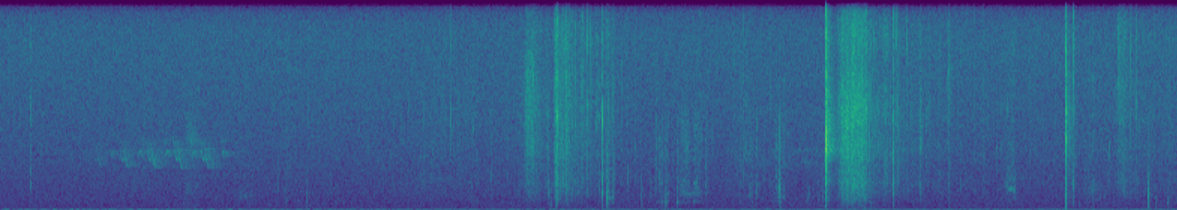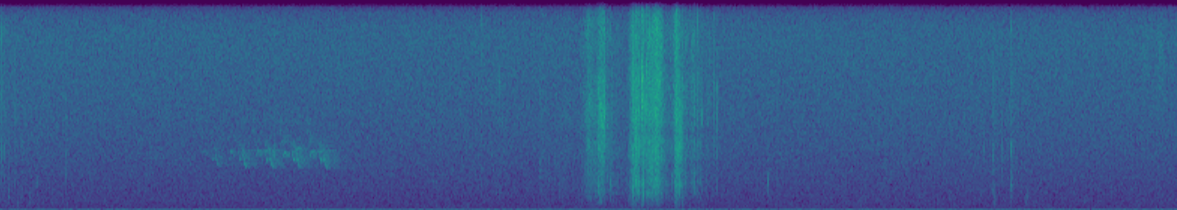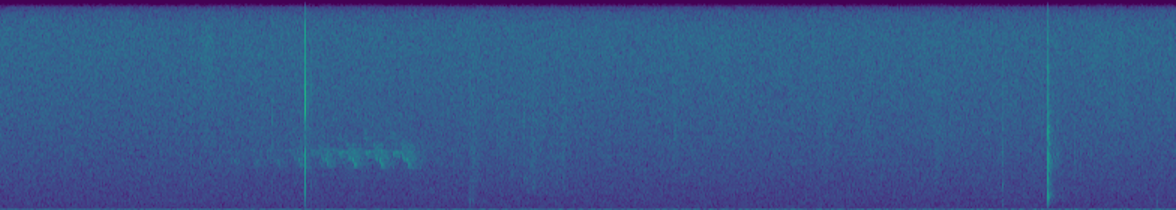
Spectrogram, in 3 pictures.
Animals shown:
Ovenbird (Seiurus aurocapilla)

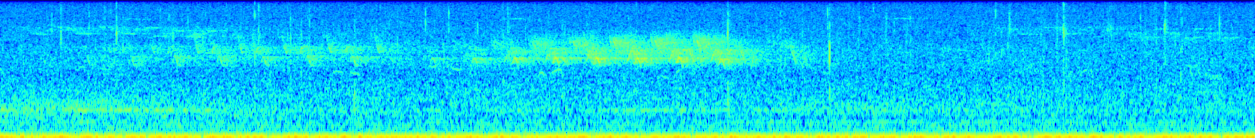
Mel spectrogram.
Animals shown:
Ovenbird (Seiurus aurocapilla), Black-and-white Warbler (Mniotilta varia)

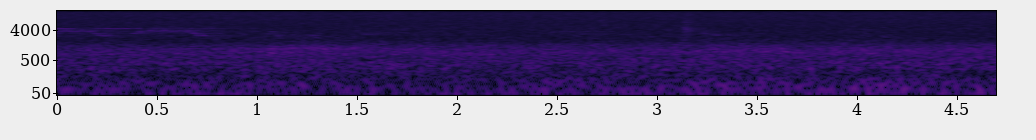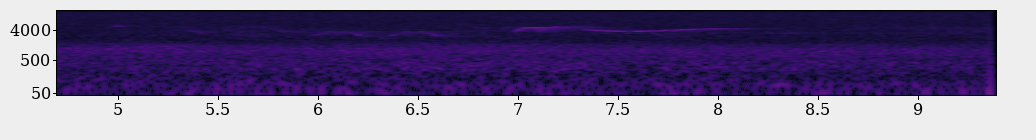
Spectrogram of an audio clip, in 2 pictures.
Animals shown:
Veery (Catharus fuscescens), Eastern Wood-Pewee (Contopus virens), White-throated Sparrow (Zonotrichia albicollis)

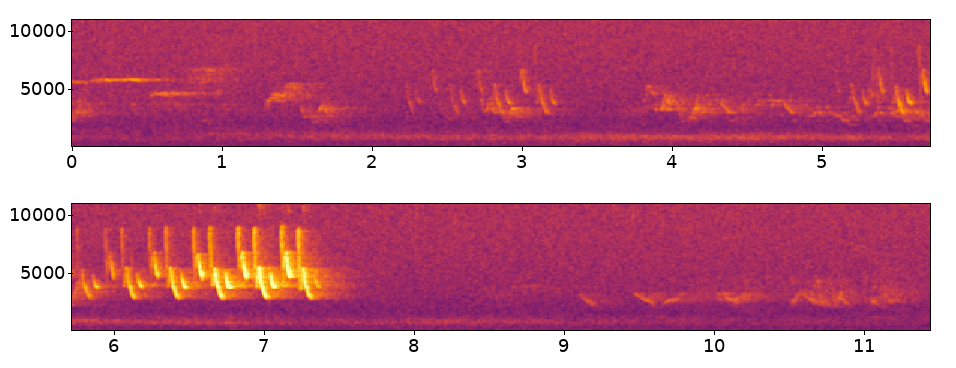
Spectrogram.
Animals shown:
Scarlet Tanager (Piranga olivacea), Red-eyed Vireo (Vireo olivaceus), Ovenbird (Seiurus aurocapilla), Black-throated Green Warbler (Setophaga virens), Veery (Catharus fuscescens)

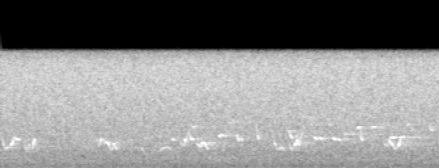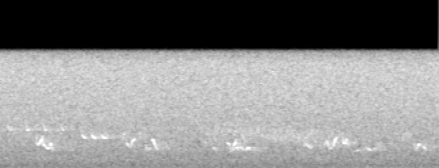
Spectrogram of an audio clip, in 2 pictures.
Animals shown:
Winter Wren (Troglodytes hiemalis), Red-eyed Vireo (Vireo olivaceus)

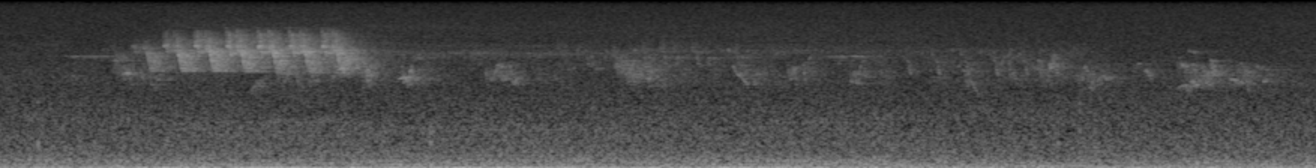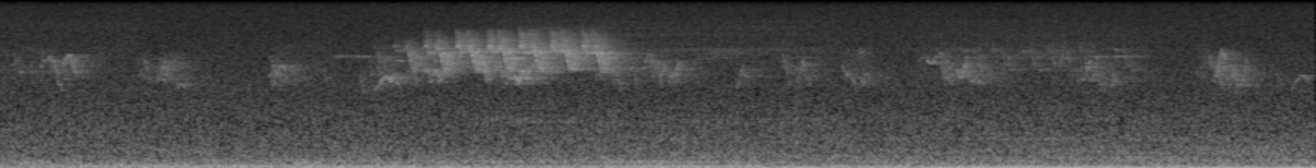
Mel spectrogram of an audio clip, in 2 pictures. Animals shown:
Scarlet Tanager (Piranga olivacea), Ovenbird (Seiurus aurocapilla), Red-eyed Vireo (Vireo olivaceus), Black-throated Green Warbler (Setophaga virens)

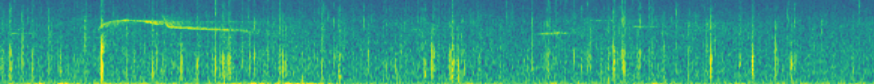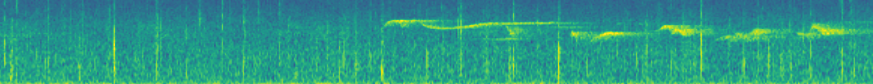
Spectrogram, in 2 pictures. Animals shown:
Hermit Thrush (Catharus guttatus), Eastern Wood-Pewee (Contopus virens), Scarlet Tanager (Piranga olivacea)

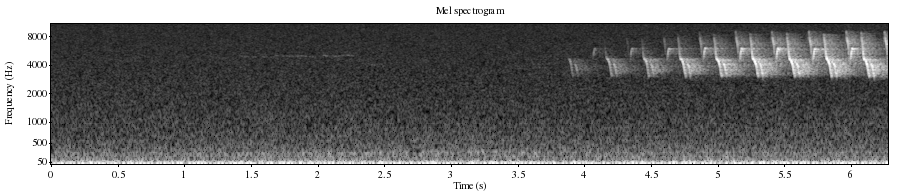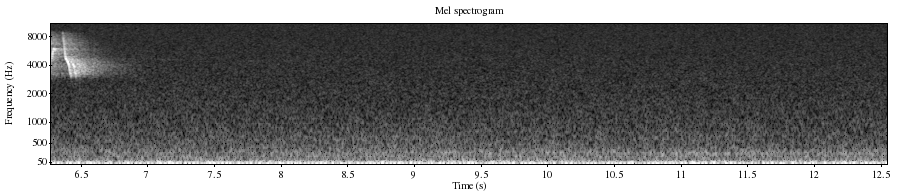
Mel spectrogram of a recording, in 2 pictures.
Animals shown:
Ovenbird (Seiurus aurocapilla), Black-throated Green Warbler (Setophaga virens)

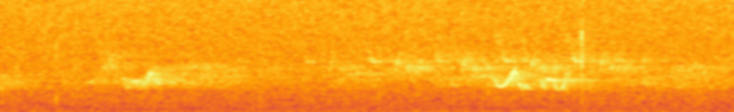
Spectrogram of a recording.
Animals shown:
Ovenbird (Seiurus aurocapilla), Red-eyed Vireo (Vireo olivaceus)

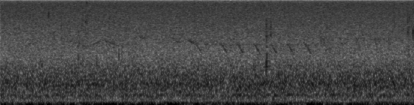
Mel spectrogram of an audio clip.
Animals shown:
Purple Finch (Haemorhous purpureus)

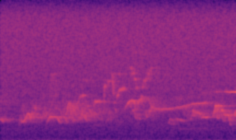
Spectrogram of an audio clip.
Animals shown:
Eastern Wood-Pewee (Contopus virens), Swainson's Thrush (Catharus ustulatus), Rose-breasted Grosbeak (Pheucticus ludovicianus)

